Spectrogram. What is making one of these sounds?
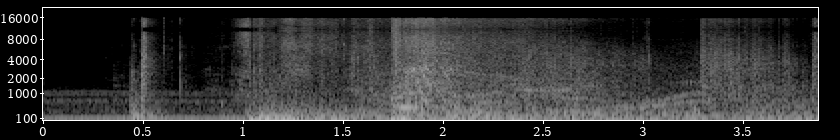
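A weapon fires with a sharp electric crackle.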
